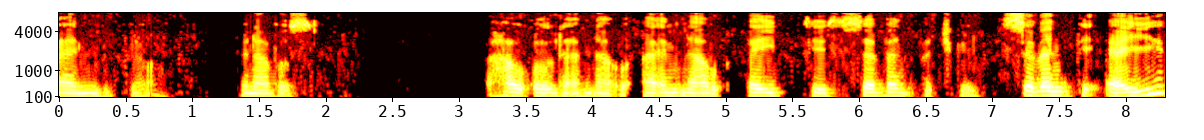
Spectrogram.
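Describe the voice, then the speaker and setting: Very slow and broken by long, frequent pauses, a man talks at a medium pitch in a dark, mellow tone. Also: fairly even intonation, dry, close sound with no echo. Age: 60s. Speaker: fruitarian video blogger. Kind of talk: personal story monologue. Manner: halting, self-correcting.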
